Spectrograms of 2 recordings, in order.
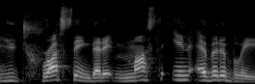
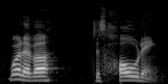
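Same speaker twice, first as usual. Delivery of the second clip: ordinary talk, nothing marked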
